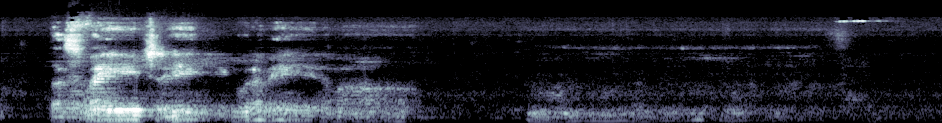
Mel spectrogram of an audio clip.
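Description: An elderly man speaks calmly into a close microphone, reading aloud.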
